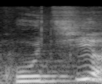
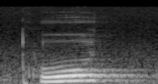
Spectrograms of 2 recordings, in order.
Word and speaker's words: 곧이어: 이거 어떻게 발음? 고지어 안 그러지, 그지? 이거 발음이 고디어 이렇게 됩니다.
